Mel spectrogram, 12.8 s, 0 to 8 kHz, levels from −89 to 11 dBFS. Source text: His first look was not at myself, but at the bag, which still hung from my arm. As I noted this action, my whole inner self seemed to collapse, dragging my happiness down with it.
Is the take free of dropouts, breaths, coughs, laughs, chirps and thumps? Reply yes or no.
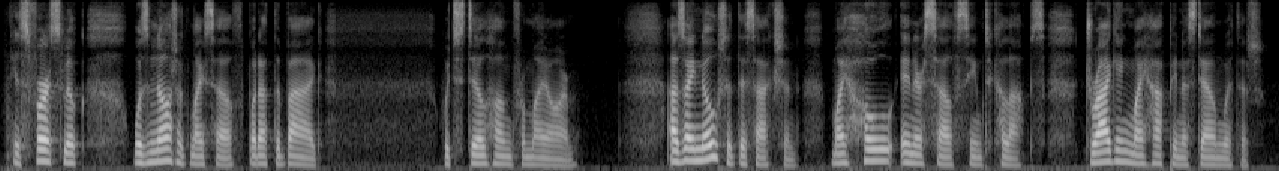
yes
